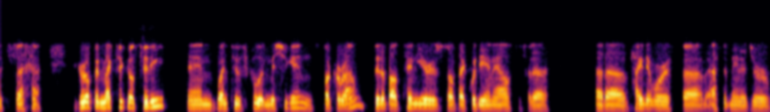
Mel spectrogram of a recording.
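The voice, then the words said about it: Slight foreign accent in English. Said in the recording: “You may hear a bit of an accent”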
